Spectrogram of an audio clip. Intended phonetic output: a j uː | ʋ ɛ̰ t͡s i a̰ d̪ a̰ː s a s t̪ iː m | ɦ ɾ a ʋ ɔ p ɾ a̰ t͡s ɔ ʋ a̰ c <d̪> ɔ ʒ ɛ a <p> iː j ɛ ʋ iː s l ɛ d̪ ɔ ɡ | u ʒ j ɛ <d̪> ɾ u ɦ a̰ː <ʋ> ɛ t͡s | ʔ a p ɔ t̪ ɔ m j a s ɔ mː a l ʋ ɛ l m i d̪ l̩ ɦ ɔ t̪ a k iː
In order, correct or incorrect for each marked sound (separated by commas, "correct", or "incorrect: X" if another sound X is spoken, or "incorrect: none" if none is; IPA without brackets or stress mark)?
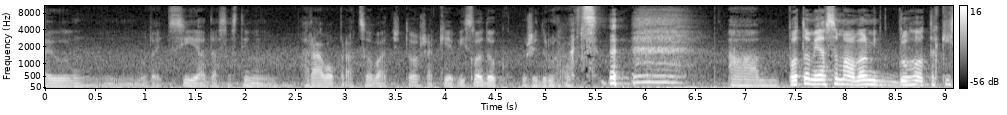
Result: incorrect: t̪, incorrect: k, correct, correct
